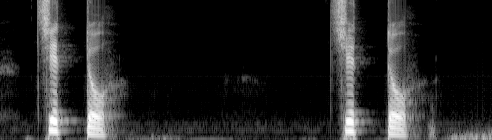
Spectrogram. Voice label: "cetto", muscogee

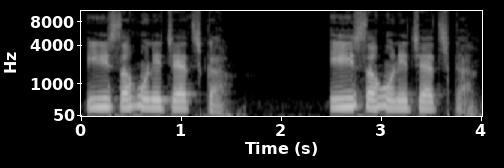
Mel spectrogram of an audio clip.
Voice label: "esvhonecickv", Muscogee; Mvskoke Words with Voicing Consonants; A Dictionary of Creek/Muskogee; SIL International; Onvkv Ohhvyayices

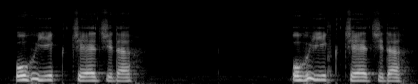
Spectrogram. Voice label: "ohyekcicetv", Muscogee; Mvskoke Words with Voicing Consonants; Onvkv Ohhvyayices

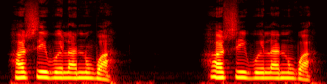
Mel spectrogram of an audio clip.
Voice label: "hvse welvnwv", Muscogee

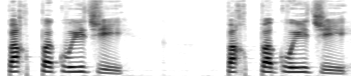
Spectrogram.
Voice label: "pakpvkuece", Muscogee

